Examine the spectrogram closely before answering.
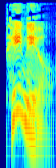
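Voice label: "penial", English, British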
